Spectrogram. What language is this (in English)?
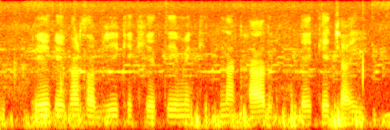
Bhojpuri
